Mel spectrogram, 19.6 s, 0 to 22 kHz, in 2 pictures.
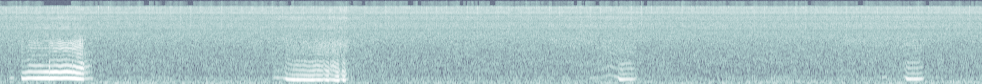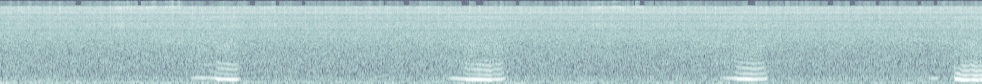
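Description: Short squeaky, whistling notes repeat with the breaths, about 23 a minute, over a steady hiss: a sleeping cat snoring.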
